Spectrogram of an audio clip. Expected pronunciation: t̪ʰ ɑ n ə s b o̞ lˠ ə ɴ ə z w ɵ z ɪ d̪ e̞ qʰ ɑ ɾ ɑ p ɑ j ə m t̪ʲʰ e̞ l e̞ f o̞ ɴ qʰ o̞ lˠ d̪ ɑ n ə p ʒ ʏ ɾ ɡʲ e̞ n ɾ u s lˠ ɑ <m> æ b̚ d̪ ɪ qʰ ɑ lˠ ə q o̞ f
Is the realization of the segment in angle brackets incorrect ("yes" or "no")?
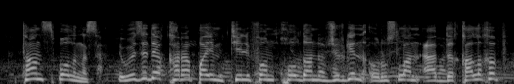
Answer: yes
